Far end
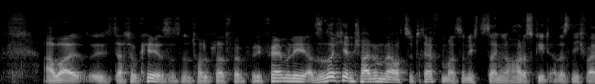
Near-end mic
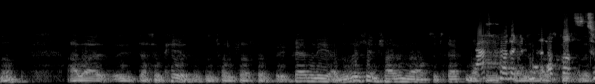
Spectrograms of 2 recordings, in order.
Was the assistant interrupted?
Yes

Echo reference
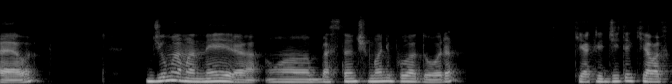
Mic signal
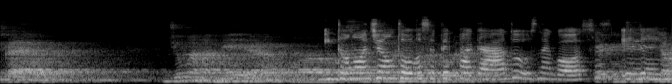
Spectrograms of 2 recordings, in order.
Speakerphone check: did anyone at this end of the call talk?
Yes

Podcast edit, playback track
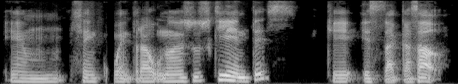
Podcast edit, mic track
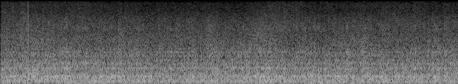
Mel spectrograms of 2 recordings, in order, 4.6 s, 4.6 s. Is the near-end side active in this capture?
No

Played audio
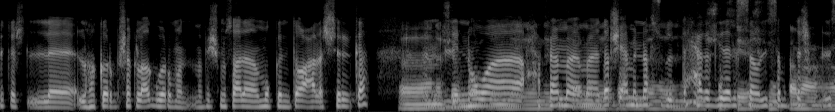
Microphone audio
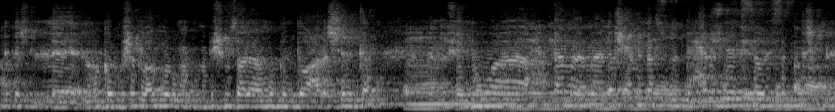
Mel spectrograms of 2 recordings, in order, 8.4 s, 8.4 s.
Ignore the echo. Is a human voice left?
No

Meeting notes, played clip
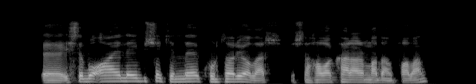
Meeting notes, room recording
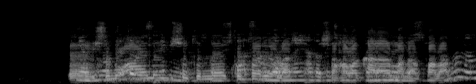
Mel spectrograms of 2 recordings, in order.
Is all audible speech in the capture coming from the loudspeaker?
No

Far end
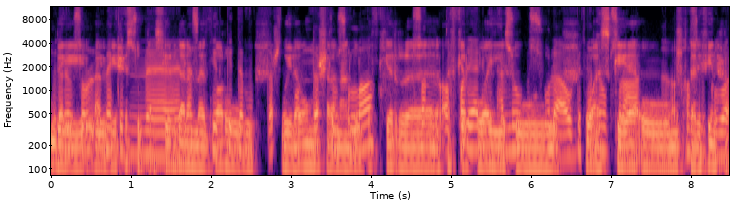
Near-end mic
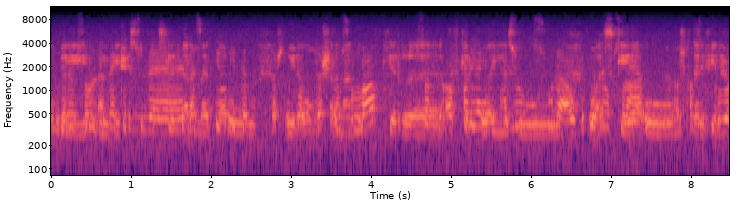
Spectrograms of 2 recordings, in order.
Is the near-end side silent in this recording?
Yes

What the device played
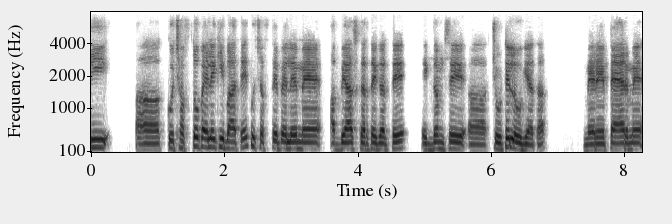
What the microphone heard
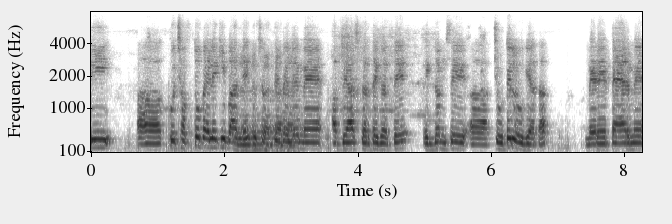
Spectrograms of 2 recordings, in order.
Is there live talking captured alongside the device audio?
Yes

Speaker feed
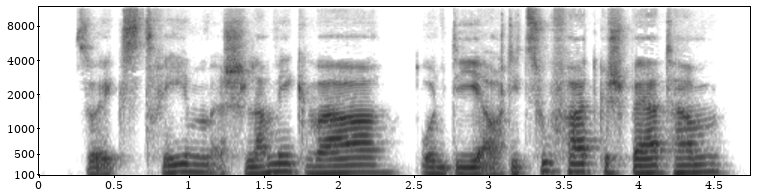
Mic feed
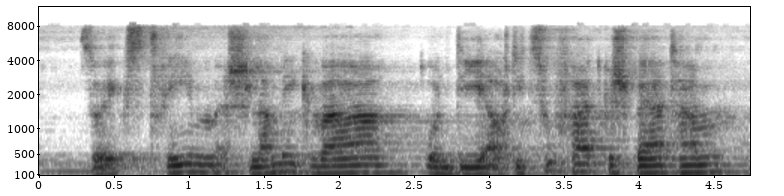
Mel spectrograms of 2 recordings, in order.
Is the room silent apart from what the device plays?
Yes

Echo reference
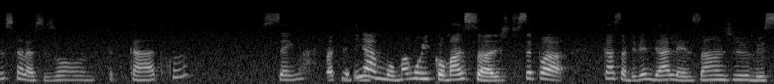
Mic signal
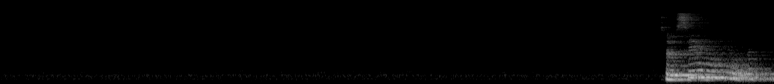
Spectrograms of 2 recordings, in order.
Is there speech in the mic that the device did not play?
Yes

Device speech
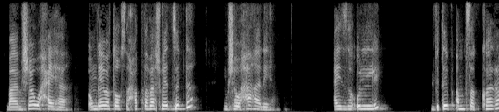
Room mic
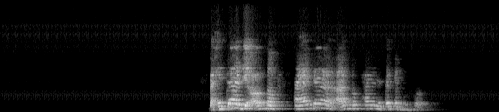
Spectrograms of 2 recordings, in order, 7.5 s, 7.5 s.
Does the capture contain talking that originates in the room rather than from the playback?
Yes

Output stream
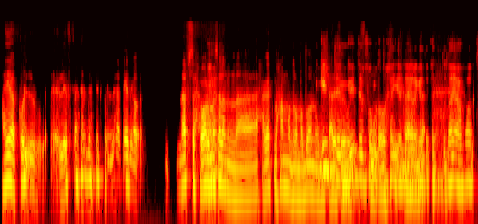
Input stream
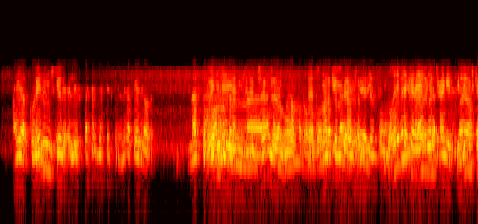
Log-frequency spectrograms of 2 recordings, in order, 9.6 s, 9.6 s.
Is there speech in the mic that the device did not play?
Yes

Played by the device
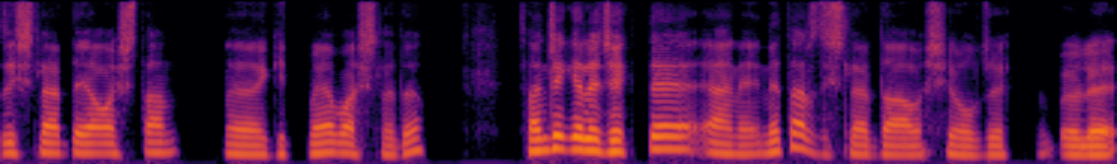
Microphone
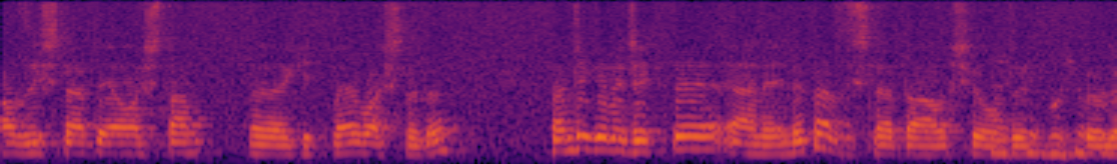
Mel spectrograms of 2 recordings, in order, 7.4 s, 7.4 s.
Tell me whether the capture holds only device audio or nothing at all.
No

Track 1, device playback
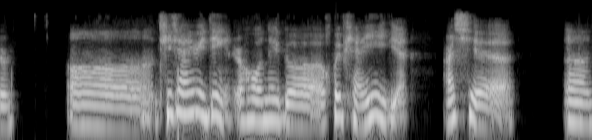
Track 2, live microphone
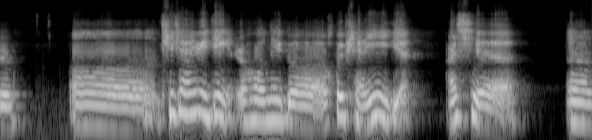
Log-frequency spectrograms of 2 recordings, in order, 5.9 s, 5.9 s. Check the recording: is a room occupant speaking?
No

